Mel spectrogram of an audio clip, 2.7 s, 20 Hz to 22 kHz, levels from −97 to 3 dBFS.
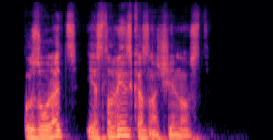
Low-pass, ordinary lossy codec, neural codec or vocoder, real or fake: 19.8 kHz; none; vocoder, 44.1 kHz, 128 mel bands, Pupu-Vocoder; fake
